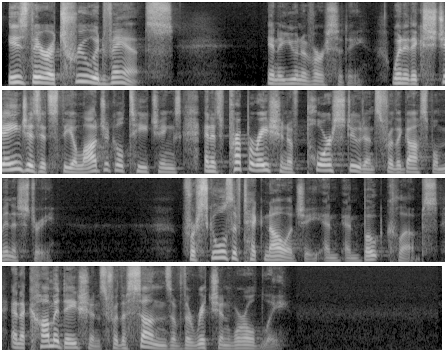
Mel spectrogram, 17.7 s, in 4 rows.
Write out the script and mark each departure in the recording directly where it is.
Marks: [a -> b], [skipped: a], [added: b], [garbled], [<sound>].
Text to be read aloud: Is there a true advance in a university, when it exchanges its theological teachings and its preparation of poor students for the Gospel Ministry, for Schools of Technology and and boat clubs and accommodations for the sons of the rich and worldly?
Is there a true advance in a university, when it exchanges its theological teachings and its preparation of poor students for the Gospel Ministry, for Schools of Technology and and boat clubs and accommodations for the sons of the rich and worldly?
